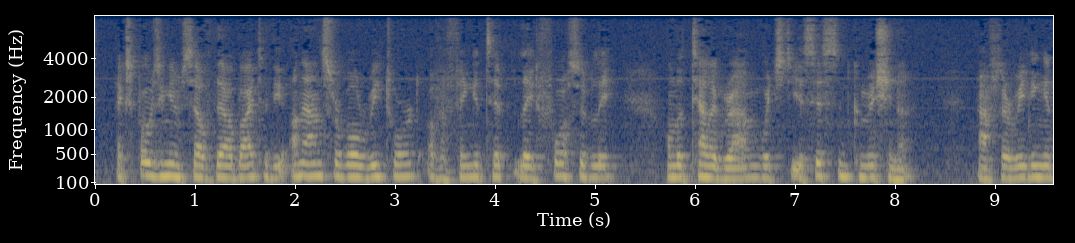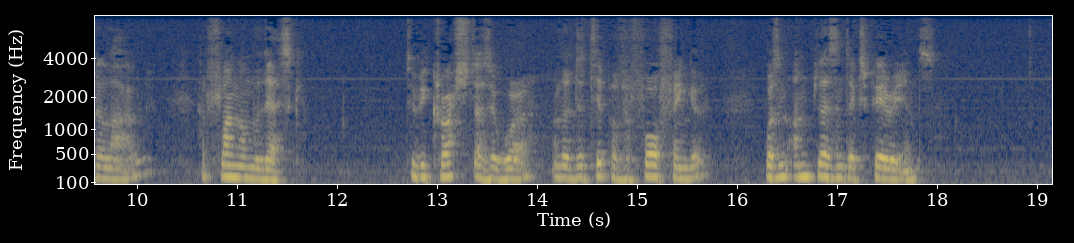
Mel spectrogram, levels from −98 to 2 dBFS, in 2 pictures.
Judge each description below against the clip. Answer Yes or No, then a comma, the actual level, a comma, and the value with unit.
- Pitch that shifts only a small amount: Yes, narrow, 2.1 semitones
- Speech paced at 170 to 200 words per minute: No, average, 140 wpm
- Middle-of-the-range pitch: Yes, medium, 155 Hz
